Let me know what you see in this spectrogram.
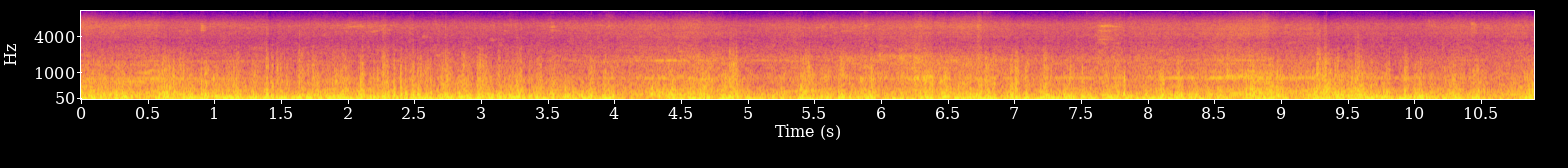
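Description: Mumbai suburban electric local train running at speed, heard from its open doorway: a steady rumble with wheels clattering over the track.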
